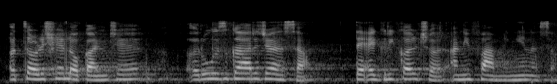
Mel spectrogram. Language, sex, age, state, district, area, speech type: Goan Konkani, female, 18-30, Goa, Bardez, urban, spontaneous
